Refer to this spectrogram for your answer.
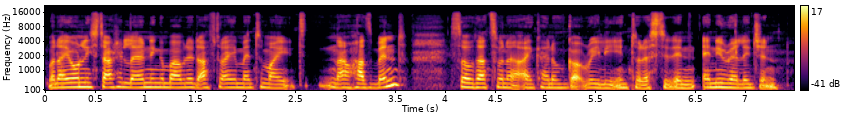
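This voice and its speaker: A woman's voice: medium pitch, little pitch movement, a little fast, hardly any pauses. A woman from the Czech Republic with a Czech accent speaks on a radio panel. She talks in an earnest, slightly hesitant way. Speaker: guest. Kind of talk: casual radio discussion.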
